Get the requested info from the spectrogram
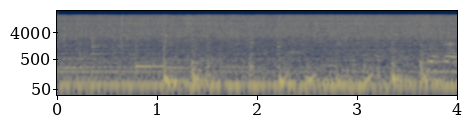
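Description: Cornmeal-coated catfish pieces frying in peanut oil in a stainless steel pan, a steady even sizzle.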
